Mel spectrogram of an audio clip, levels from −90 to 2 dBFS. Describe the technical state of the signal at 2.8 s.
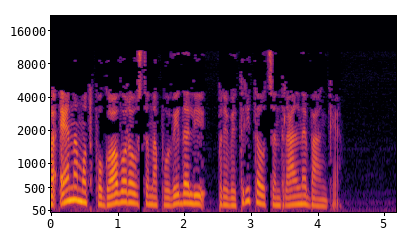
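Pre-echo runs from 2.83 to 2.86 s, just after "pogovorov ste napovedali". A sharp attack lands late in a transform block, so quantisation noise sized for the loud onset spreads about 30 ms ahead of it, leaving a brief hiss before the attack and blurring its edge.

MP3 compression colours the same moment. Nothing is present above 10.6 kHz, and the heavy swirly, watery smearing likely comes from a low-bitrate MP3 encode, which fits roughly 24 kbps. That encode zeroes weak spectral lines that flicker between frames.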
